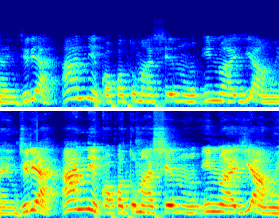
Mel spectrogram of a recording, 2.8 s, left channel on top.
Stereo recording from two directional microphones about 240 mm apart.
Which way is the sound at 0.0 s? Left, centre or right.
Centre.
